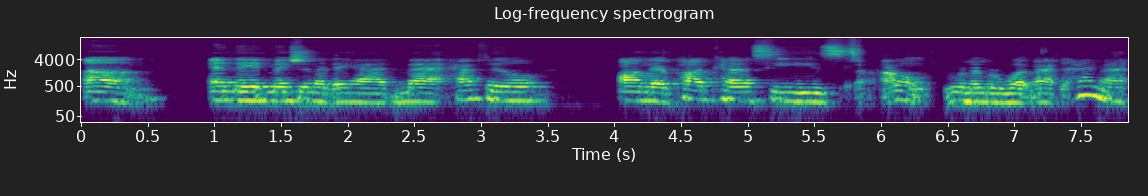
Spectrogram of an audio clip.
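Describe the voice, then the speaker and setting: At a fairly slow pace, a woman speaks with a fairly low pitch and fairly even intonation. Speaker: creative director and sneaker community advocate. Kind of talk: podcast interview. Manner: monotone; direct.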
